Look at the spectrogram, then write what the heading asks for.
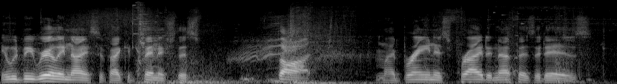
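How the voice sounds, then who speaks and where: A man speaks quietly at a moderate pace in a fairly low voice, his intonation fairly even, with long, frequent pauses and noticeable background noise. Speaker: gaming video creator. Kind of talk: let's play commentary.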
